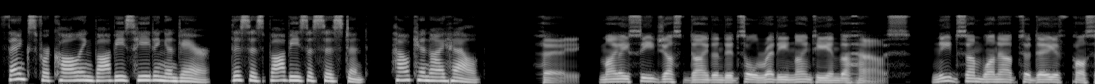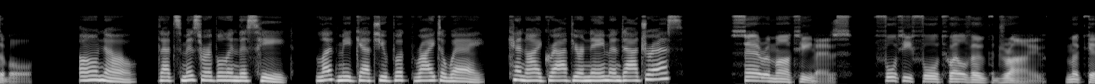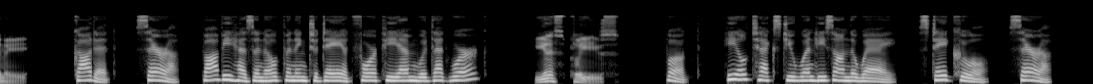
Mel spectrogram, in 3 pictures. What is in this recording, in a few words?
receptionist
